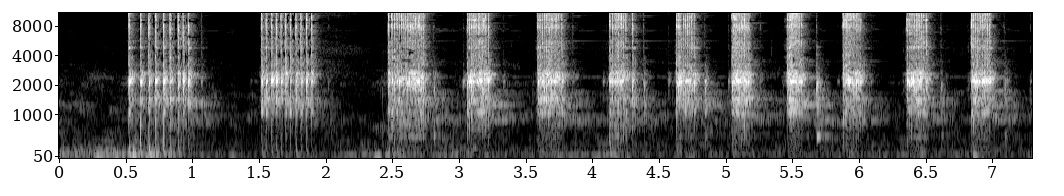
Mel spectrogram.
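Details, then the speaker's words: Maxzone Stroke 1.0 freehub on Trinx Striker K026 bike, hub never repacked per previous owner, before spring replacement: repeated bursts of bright, thin, dry ratcheting clicks, about one spin per second. Weak freehub pawl springs. "Okay, so tara, kunin na natin yung hub at diretso palit na. Okay, let's go. So ito yung tunog ng hindi pa napapalitan yung springs."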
